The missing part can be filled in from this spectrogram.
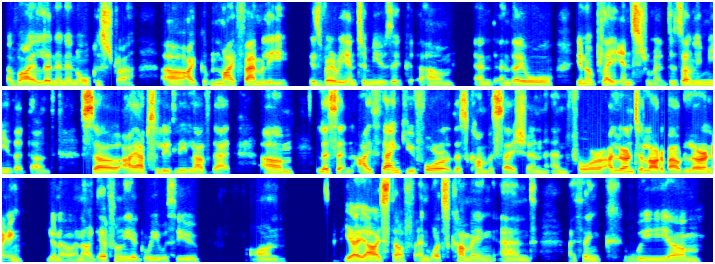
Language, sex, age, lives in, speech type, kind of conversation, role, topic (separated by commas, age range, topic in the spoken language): English, female, 35-39, United States, conversation, unstructured, none, What sparks your next learning adventure, and how do you decide where to dive in?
